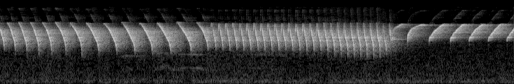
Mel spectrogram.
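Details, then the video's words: Belgian canary singing to set other canaries singing: rhythmic swept-note trill merging into a dense buzzing roll, then crisp repeated downslurred whistles. "Canário belga tenta todos os canários a cantar"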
